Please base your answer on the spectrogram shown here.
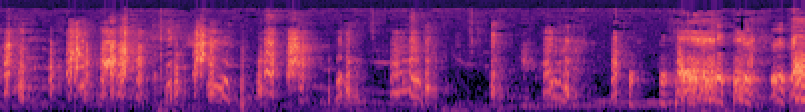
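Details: Chukar partridge uttering repeated clucking chuk notes in quick, irregular groups, growing louder and more crowded toward the end.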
